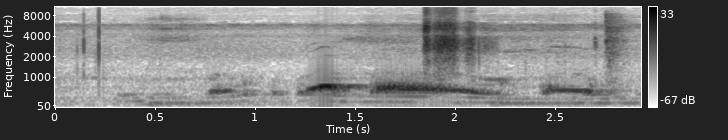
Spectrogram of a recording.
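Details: Wild-caught spotted dove, caged for 16 days, crowing in the single-kuk 'yon kuk diao' style: soft low coos, a short note then a long drawn-out coo falling at its end and a brief closing coo, with one sharp rustling burst midway.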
